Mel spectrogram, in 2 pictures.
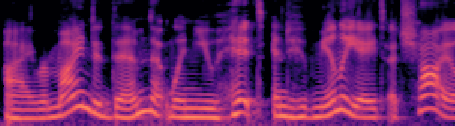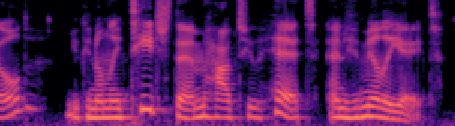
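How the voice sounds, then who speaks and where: A woman's voice: lowish voice, sing-song, normal speed. An actress playing a firm, principled middle-aged mother in a modern audio drama, articulate, authoritative and dry. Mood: righteous, composed.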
